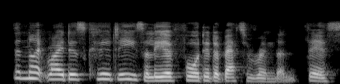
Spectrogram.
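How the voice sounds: The speaker reads. The reading voice is natural.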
